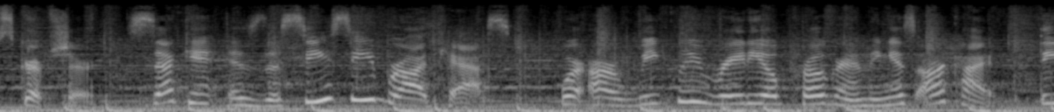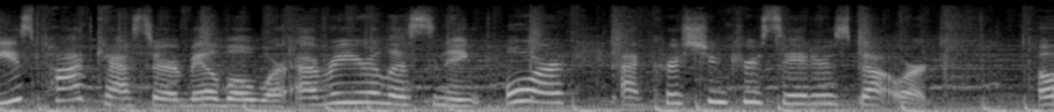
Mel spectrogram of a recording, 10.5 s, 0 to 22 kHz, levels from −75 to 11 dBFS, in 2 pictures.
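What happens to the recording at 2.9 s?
A train of clicks runs from 2.12 to 3.28 s, so 2.9 s falls inside it. Around fifteen sharp, similar-shaped pulses land at roughly 10.5 per second, unevenly spaced, each peaking about 5 dB above the surrounding sound. They are heard as an irregular ticking or popping laid over the audio. Something is injecting repeated impulses into the signal path, likely interference from nearby equipment or a faulty connection or power supply.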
